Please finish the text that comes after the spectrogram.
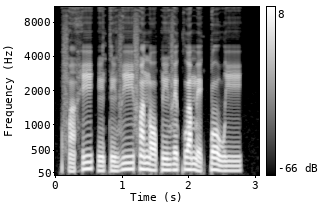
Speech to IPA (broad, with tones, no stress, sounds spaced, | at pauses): f ã˨ h i˦ | ĩ˨ t ĩ˨ v iː˦ f ã˦ n ɔ˧ p ĩ˧ v e˧ kʷ a˦ m e˨ k͡p o˦˨ w iː˧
